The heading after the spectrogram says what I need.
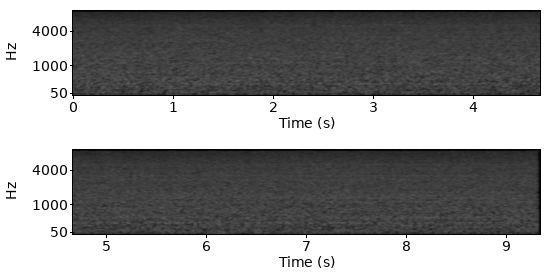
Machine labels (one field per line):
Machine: fan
